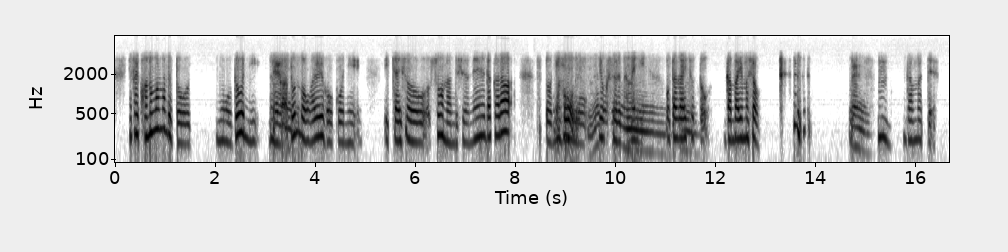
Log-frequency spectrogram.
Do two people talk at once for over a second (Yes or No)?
Yes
